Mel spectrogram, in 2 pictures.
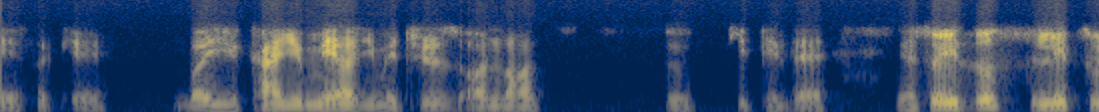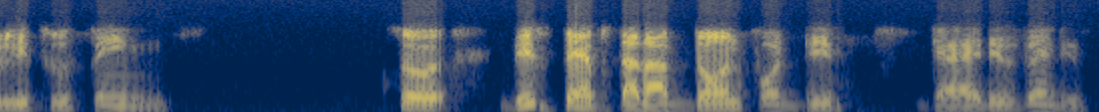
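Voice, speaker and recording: A Nigerian man giving career advice to an audience in a casual, animated way, slipping into pidgin and laughing often. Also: fairly low pitch, no room sound. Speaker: career coach. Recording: thin phone-like dry audio.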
